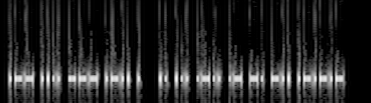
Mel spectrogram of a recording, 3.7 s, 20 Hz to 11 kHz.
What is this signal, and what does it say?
Morse code, heard as a keyed tone, about 41 wpm, 700 Hz. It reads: WHOLE ISLAND.
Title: Sentences from Top 1000 Words - Review Part 5 - 45wpm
